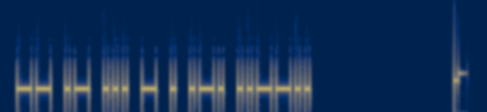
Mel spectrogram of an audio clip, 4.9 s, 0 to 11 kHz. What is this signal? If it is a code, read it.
Morse code, heard as a keyed tone, about 25 wpm, 700 Hz. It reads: MASTER?
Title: Sentences from Top 1300 Words 25wpm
